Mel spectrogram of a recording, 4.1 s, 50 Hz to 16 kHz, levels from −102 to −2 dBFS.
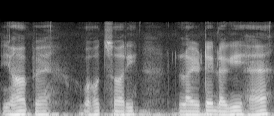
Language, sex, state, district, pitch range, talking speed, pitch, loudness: Hindi, male, Uttar Pradesh, Saharanpur, 105-110 Hz, 100 wpm, 110 Hz, -17 LUFS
